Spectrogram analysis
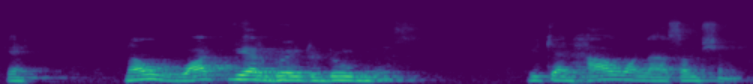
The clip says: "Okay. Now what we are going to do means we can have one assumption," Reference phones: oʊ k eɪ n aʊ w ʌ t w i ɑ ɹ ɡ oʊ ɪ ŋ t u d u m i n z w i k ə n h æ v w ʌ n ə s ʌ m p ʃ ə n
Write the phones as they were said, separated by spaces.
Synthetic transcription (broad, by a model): k eɪ n aʊ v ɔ t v i ɑ ɹ ɡ oʊ ɪ ŋ t u d u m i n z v i k ə n h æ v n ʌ ə s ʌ m p ʃ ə n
